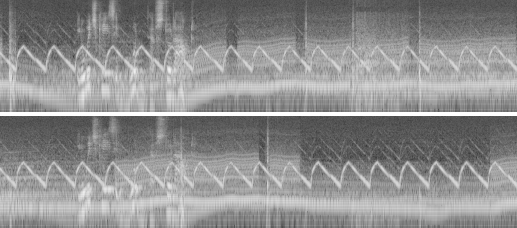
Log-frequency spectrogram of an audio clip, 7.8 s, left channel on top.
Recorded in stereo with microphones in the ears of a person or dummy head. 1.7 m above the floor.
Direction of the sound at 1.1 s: 20° left (ahead or behind).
